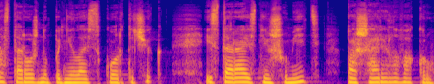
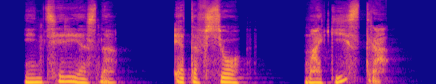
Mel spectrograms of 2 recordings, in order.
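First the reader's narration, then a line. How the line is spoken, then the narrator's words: Whispered. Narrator (Russian): прошептала она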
